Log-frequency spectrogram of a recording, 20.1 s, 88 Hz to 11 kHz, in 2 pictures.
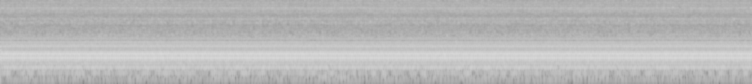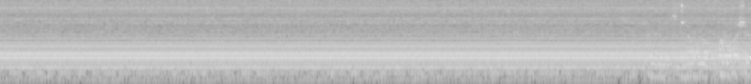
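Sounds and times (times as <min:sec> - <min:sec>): vacuum pump humming: 0:14.0 - 0:20.0.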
